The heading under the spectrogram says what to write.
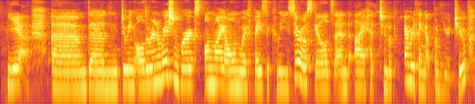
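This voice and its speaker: Speaking at a fairly slow pace with hardly any pauses, a woman uses a medium pitch and fairly even intonation. Background noise is noticeable. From city in a foreign country, not Sweden. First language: not Swedish, not necessarily English. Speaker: vlogger. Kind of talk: casual vlog talk to camera.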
